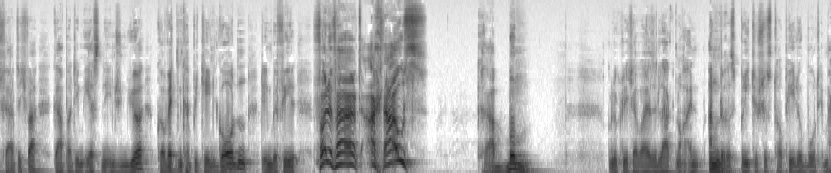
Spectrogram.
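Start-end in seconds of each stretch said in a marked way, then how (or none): 4.7-6.4 high, loud ship's order; shouted command. Acted. 7.1-8.0 crash sound. Acted. Explosion noise.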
